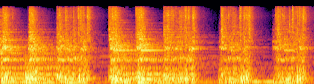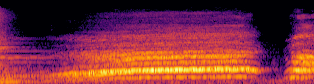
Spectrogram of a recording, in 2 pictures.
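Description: Balinese baleganjur gamelan ensemble playing three loud accented phrases of clashing cymbals and metal percussion, which break off about three seconds in. A long vocal call follows, rising and then falling in pitch.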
